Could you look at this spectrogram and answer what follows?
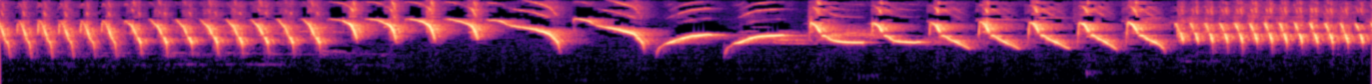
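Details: Canary mating song: a quick repeated-note trill, then varied sweeping whistles, swoops and upslurs, closing with another fast buzzy trill.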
